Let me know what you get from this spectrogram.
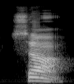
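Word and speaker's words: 사: death in other cultures this refers to the number four and sino-korean numbers and is pronounced saw white and black colors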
